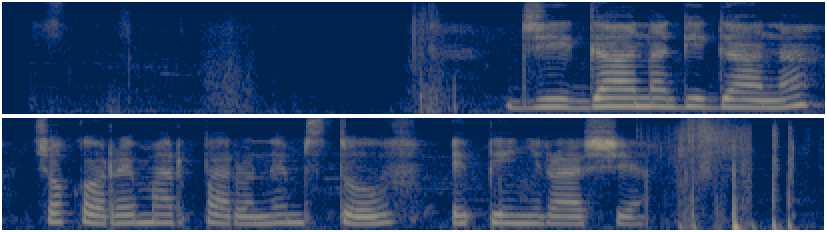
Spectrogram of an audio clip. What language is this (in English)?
Luo (Kenya and Tanzania)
